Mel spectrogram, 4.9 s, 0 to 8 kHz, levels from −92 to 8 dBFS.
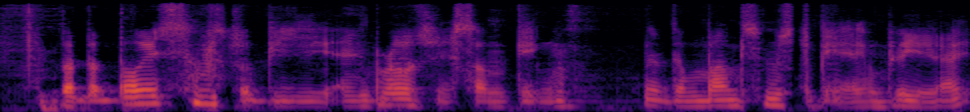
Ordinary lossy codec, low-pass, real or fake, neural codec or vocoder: none; 7.2 kHz; fake; codec, 16 kHz in and 24 kHz out, 0.6 kbps, FireRedTTS-2 codec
